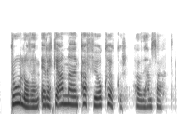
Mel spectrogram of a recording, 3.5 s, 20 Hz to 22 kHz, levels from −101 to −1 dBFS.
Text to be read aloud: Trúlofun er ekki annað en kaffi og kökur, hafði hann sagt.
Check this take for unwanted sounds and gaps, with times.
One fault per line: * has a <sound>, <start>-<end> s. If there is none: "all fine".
all fine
